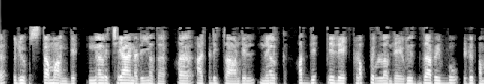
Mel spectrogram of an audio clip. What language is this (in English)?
Malayalam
